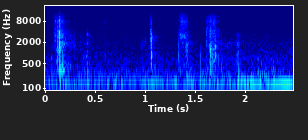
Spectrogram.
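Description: Oracle cards being shuffled by hand in a quiet room, a few soft riffling bursts spread through the clip over a low background hum, with no talking.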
